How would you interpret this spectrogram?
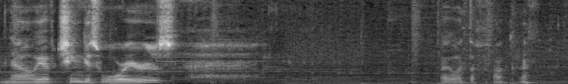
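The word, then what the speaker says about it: Chinggis: If you're unaware, by the way, Chingis, this is like a phonetic spelling of Genis. That's how you're supposed to pronounce the guy's name, Chingis.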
